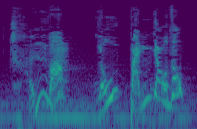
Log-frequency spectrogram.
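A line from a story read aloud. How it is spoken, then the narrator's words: Loud. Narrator (Chinese): 果亲王和简亲王 大声说道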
